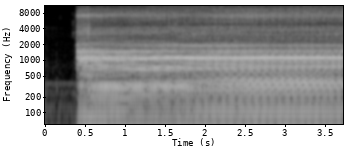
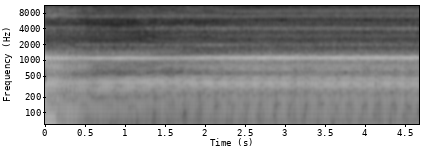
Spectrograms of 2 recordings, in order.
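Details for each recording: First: Second 12 V air-ride compressor removed from a C4500 Topkick/Kodiak, air filter removed, powered by a jump box, pumping against a gauge with no reservoir: starts abruptly into a steady, fast, even buzzing chatter with no knocks, immediately exceeding 100 psi; healthy. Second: 12 V air-ride compressor removed from a C4500 Topkick/Kodiak, air filter removed, powered by a jump pack, pumping straight against a gauge with no reservoir: steady high-pitched motor drone with fast, even pumping pulse, reaching only about 30 psi; weak, low output.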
